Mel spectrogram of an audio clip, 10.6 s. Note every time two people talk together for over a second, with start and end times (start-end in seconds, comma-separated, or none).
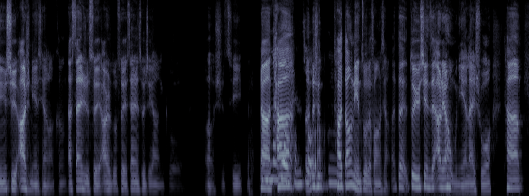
5.2-6.8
